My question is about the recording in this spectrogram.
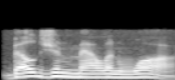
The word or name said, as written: Belgian Malinois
